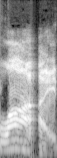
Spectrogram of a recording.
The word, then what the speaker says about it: Lied: That is it lead or lied? How? It's I've heard it pronounced both ways. Yeah. Yeah, it's lead.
